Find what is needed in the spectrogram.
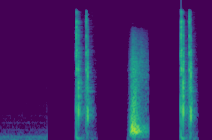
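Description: Animated end-screen sound effects: a quick double click about three-quarters of a second in, a short pop about half a second later, and another double click near the end.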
